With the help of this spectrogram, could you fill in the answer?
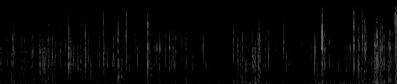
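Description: Hands squeeze, bend and crinkle a folded, empty white paper sandwich bag. The result is a dense run of bright, dry crinkling and crackling with many sharp little snaps and almost no low end.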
